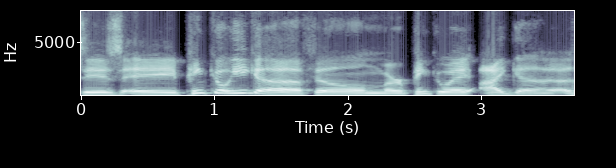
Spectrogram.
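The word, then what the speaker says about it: pinku eiga: a pinka film or pinku AA sorry it's the proper way to say that um this is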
